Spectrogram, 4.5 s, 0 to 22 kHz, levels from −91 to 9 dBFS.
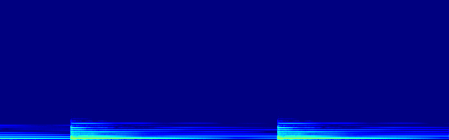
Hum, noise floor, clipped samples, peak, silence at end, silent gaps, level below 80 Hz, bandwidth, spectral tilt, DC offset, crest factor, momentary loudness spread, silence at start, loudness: none; -61 dBFS; under 0.1%; -24 dBFS; 0 s; none; -84 dBFS; 2.8 kHz; -8.5 dB/octave; under 0.1%; 16 dB; 19 LU; 0 s; -38 LUFS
